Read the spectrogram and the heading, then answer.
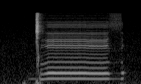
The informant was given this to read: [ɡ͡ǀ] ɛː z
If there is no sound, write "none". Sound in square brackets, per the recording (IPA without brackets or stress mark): ɡ͡ǀ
